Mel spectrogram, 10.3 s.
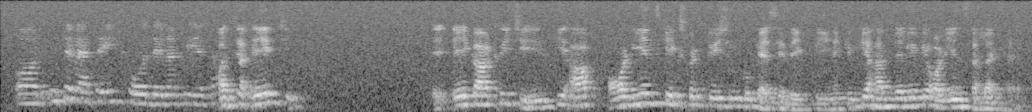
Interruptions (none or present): none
